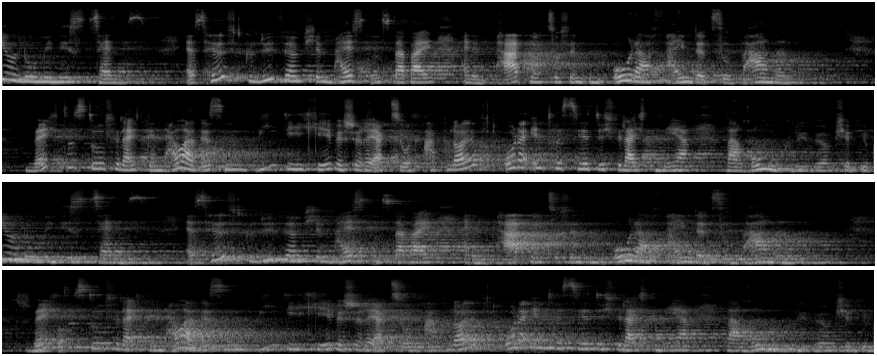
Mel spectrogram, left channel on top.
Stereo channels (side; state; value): both; normal; correlation 0.64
